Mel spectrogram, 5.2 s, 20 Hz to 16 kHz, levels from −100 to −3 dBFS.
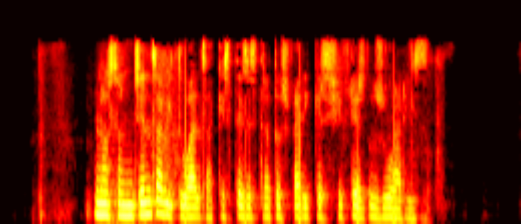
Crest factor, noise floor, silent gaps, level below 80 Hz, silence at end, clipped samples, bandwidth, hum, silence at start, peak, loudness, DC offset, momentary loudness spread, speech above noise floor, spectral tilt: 18 dB; -58 dBFS; none; -54 dBFS; 0.95 s; under 0.1%; 8.4 kHz; none; 0.95 s; -4 dBFS; -20 LUFS; under 0.1%; 11 LU; 38 dB; -4.5 dB/octave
